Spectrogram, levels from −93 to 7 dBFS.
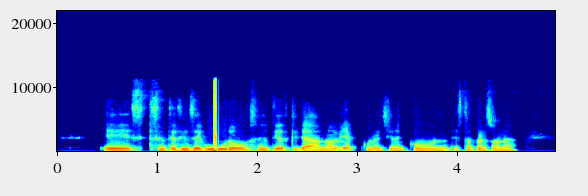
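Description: A harsh, hard-edged rasp of static bursts from 1.57 to 1.61 s, with silence where the padding falls: file tags played as audio, text and zero padding read as samples.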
